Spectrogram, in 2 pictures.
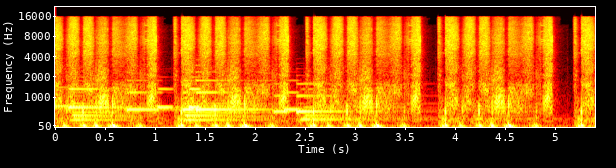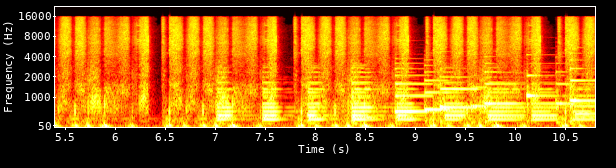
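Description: Fast, repeated scratchy strokes of a marker coloring on paper, with a few short breaks in the middle, over a light plinking children's tune.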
